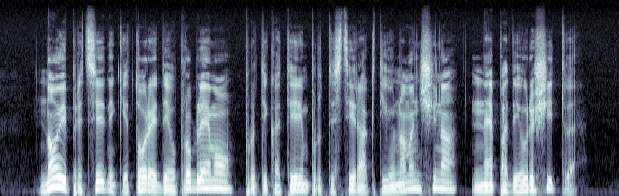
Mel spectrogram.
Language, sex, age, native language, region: Slovenian, male, 18-29, Slovenian, Carinthia region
